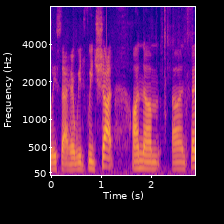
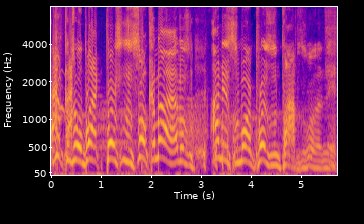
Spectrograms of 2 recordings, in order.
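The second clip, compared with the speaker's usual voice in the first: put-on slurred voice, higher and louder; 11 semitones higher, 6 dB louder than usual. Continuing the joke: roofied Bill Cosby impression. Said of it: "that was roofied Cosby".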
